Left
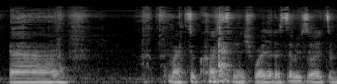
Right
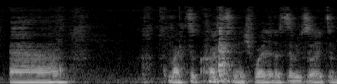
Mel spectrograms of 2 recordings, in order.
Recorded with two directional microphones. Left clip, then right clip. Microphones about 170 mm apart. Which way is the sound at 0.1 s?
20° left (ahead or behind).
